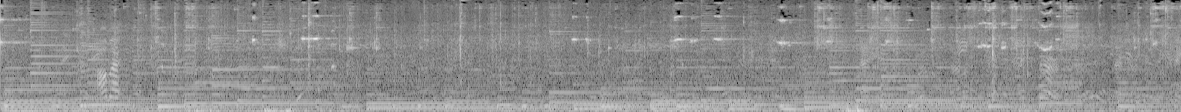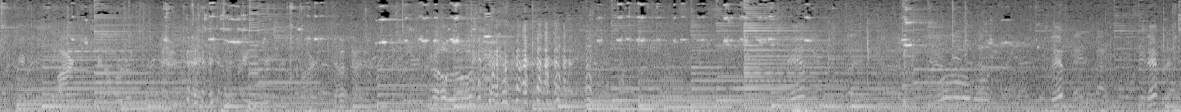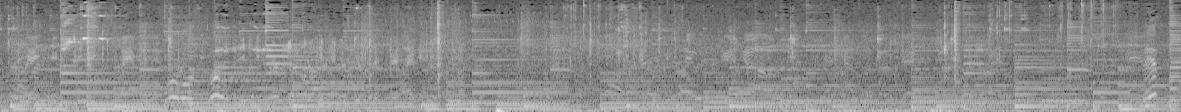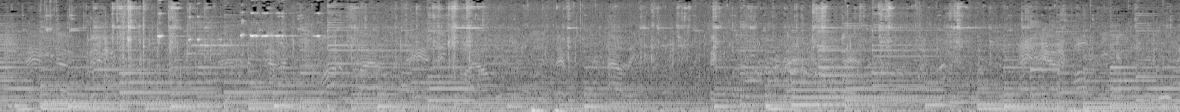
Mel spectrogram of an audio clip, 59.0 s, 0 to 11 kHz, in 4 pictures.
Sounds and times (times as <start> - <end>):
Music: 0.0 - 59.0
Speech: 1.0 - 1.9, 10.6 - 21.8, 26.4 - 35.1, 37.0 - 42.0, 43.5 - 45.8, 47.0 - 52.4, 53.2 - 55.1, 57.0 - 59.0.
